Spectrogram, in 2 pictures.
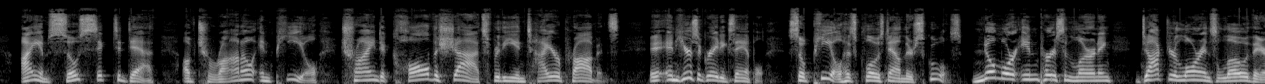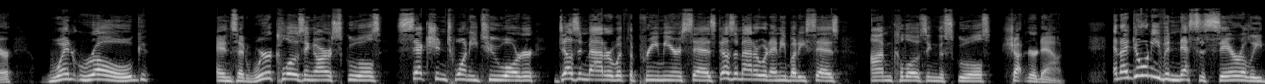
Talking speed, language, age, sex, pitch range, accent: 175 wpm, English, 30-49, male, 155-220 Hz, American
